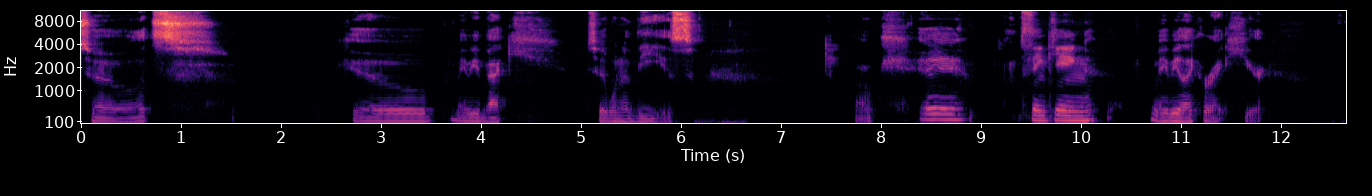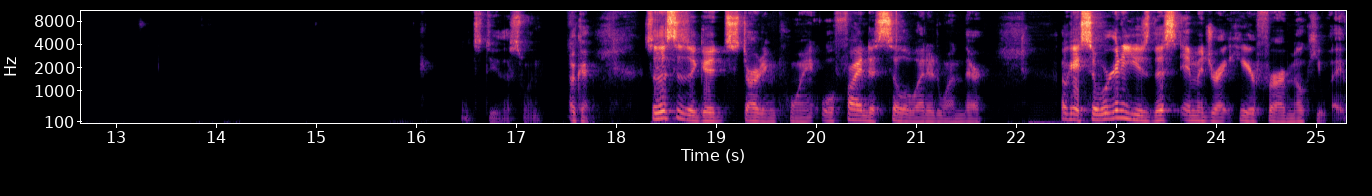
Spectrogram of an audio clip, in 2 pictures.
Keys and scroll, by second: 6.0 Return, 8.0 Right, 9.4 Left, 12.3 Left, 12.5 Right, 16.9 Right, 20.4 Right.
